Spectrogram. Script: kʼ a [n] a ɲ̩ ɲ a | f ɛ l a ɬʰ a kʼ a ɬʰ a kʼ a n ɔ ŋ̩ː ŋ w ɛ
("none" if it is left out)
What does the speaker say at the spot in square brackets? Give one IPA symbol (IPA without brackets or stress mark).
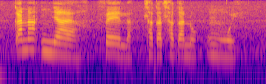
n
